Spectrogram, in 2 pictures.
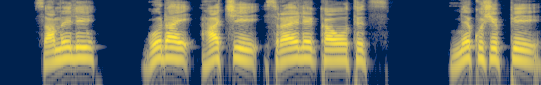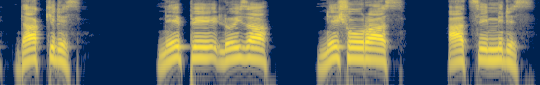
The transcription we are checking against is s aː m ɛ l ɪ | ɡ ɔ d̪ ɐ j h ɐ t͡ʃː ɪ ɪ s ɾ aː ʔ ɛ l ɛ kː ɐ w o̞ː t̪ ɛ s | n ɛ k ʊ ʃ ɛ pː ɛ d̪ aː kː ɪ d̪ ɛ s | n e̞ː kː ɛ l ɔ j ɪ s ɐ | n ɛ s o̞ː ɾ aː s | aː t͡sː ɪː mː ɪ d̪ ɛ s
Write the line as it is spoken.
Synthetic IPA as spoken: s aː m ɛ l ɪ | ɡ ɔ d̪ ɐ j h ɐ t͡ʃː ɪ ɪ s ɾ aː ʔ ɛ l ɛ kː ɐ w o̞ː t̪ ɛ t͡s | n ɛ k ʊ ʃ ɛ pː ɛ d̪ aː kː ɪ d̪ ɛ s | n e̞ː pː ɛ l ɔ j ɪ z ɐ | n ɛ ʃ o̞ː ɾ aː s | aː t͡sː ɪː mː ɪ d̪ ɛ s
